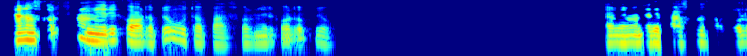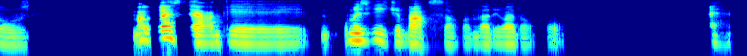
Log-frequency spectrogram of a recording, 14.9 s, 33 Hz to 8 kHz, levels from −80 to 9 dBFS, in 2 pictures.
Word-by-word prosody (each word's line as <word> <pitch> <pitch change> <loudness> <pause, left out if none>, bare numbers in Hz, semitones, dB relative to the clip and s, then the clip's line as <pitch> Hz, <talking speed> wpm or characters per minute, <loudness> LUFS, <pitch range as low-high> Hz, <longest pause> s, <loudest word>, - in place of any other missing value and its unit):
L'anno 165 0 +9
scorso - - -8
non 165 - +2
mi 145 -2 +5
ricordo, 135 -5 0
più 175 - -7
ha - - -3
piovuto 155 -8 -7
a 120 - -6
Pasqua, 110 +1 -13
non 120 +1 -15
mi 120 - -9
ricordo 125 -6 -10
più. 120 -4 -18 2.7
Abbiamo 125 0 -3
delle 125 -1 -1
pasque 130 +1 -8
favolose. 110 -4 -11 1.0
Ma 160 - +3
queste, 195 -9 +6
anche 120 -2 -2 0.3
come 155 -6 +2
si 155 0 -6
dice 140 -5 -5
bassa 115 -2 +1
quando 115 +1 -14
arriva 115 0 -5
dopo? 105 -2 -20 1.5
Eh, - - -7
è - - -25
125 Hz, 120 wpm, -24 LUFS, 115-140 Hz, 2.7 s, L'anno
